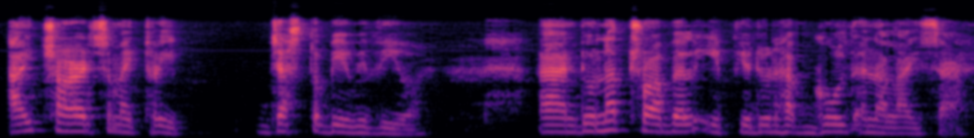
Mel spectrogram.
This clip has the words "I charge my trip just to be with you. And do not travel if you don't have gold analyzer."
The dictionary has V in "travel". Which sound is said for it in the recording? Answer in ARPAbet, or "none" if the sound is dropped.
B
